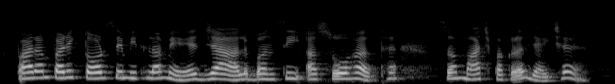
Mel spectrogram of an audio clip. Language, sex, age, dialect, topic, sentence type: Maithili, female, 25-30, Bajjika, agriculture, statement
